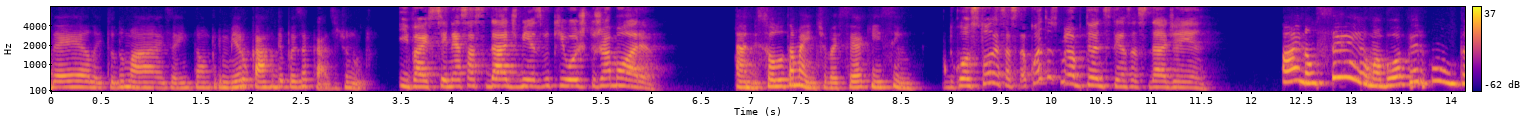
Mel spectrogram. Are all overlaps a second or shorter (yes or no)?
yes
